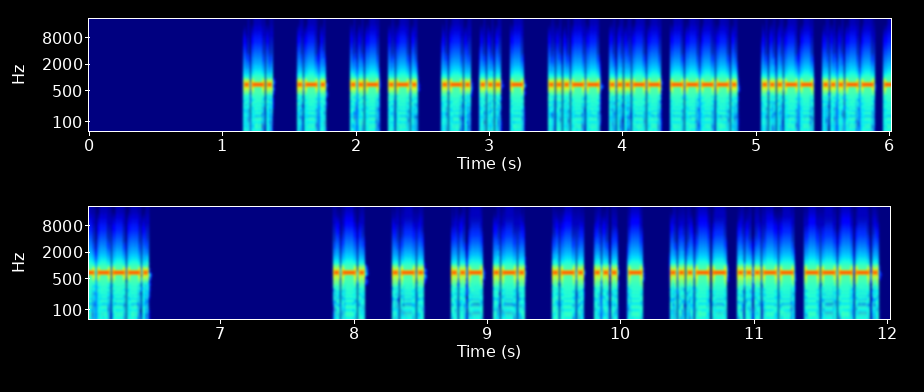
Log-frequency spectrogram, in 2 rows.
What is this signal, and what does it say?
Morse code, heard as a keyed tone, about 37 wpm, 700 Hz. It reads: R R UR RST 339 339 R R UR RST 339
